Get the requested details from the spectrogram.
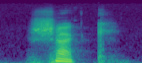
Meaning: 1. each 2. every
- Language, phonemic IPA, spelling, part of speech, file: French, /ʃak/, chaque, adjective, Fr-chaque.ogg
